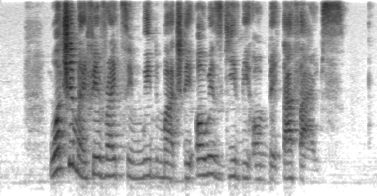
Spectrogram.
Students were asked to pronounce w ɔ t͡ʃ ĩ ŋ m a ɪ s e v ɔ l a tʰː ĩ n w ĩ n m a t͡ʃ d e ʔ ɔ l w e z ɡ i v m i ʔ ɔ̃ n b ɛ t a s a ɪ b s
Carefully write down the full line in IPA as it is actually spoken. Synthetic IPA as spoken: w ɔ t͡ʃ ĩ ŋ m a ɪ f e v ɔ ɹ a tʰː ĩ m w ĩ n m a t͡ʃ d e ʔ ɔ l w e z ɡ i v m i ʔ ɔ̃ n b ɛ t a f a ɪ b s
